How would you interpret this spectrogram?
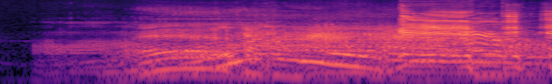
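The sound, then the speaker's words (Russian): A group of children roar together in imitation of lions and tigers, a loud sustained chorus of wavering, overlapping growls that rises into higher shrieky cries near the end. “А рычать, как львы и тигры, можете?”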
